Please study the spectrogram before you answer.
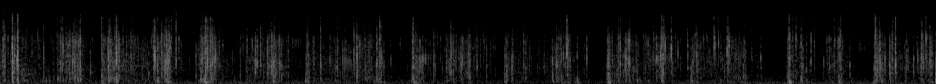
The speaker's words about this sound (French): J'adore marcher sur les feuilles mortes et entendre le bruit de leurs craquements sous les pieds.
